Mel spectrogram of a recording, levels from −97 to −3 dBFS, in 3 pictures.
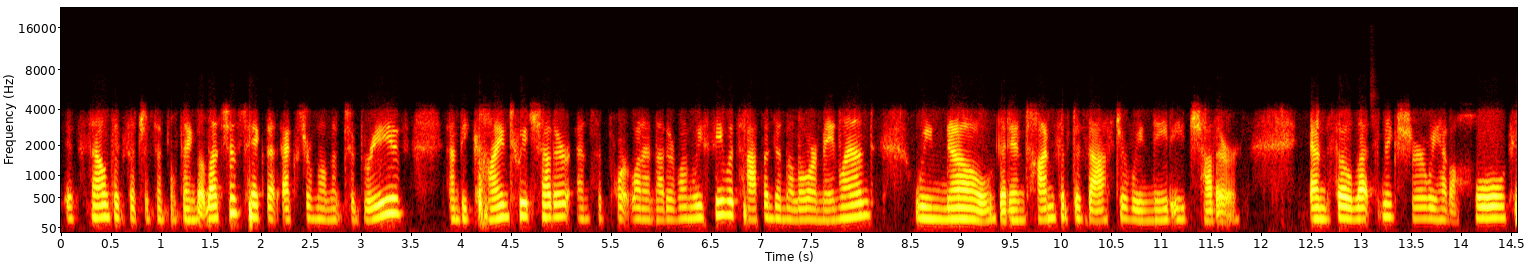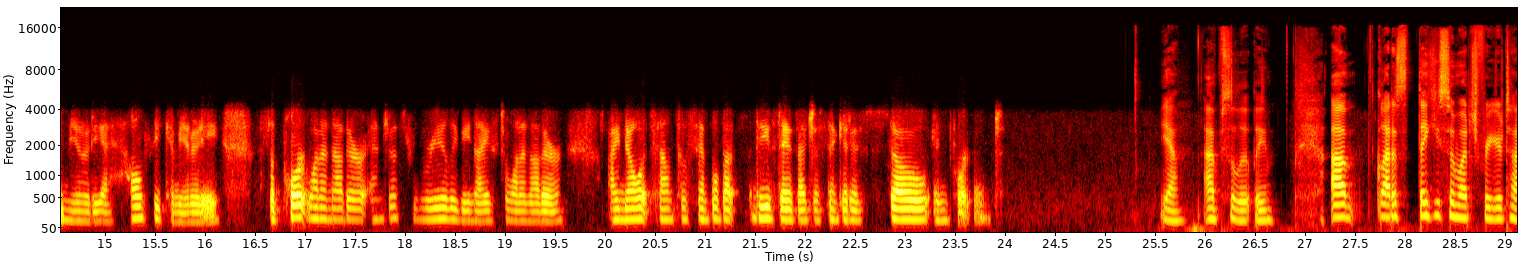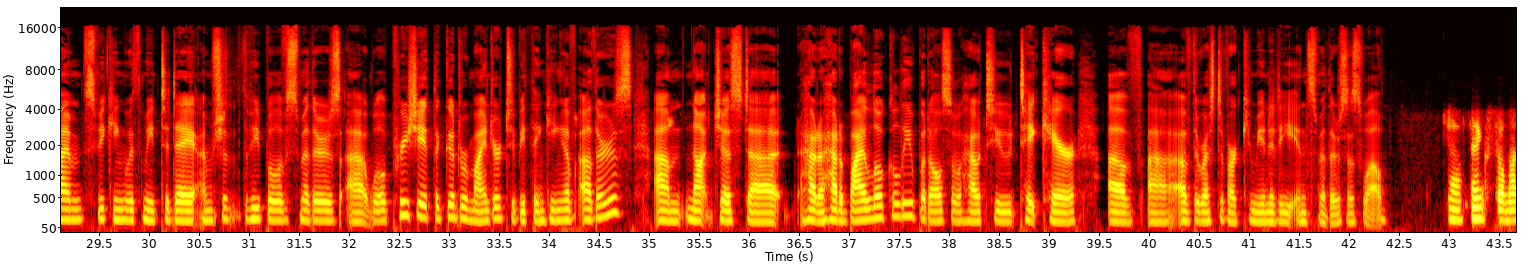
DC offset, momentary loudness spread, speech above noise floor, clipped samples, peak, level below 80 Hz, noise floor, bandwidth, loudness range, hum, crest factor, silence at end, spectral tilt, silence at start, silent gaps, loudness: under 0.1%; 11 LU; 42 dB; under 0.1%; -4 dBFS; -62 dBFS; -67 dBFS; 17 kHz; 4 LU; none; 22 dB; 0 s; -5 dB/octave; 0.05 s; none; -25 LUFS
